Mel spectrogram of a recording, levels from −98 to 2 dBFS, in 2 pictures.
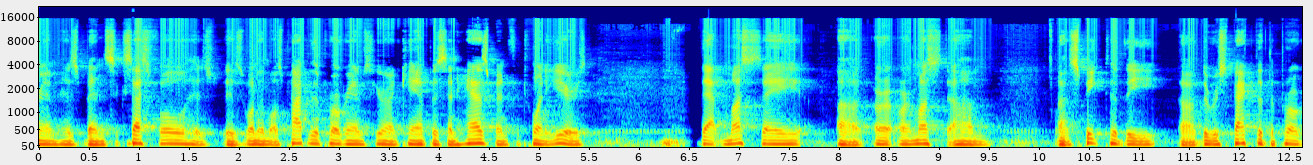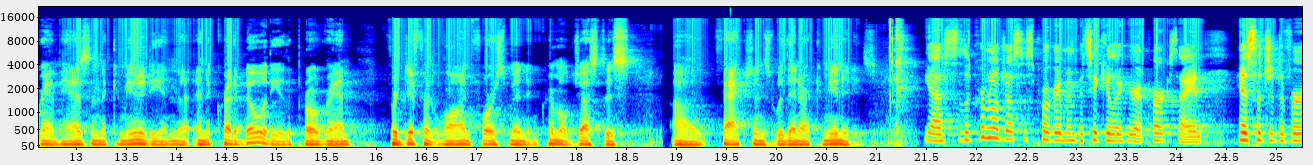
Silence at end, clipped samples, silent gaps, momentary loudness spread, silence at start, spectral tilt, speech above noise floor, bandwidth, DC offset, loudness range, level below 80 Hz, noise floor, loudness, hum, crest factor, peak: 0 s; under 0.1%; none; 7 LU; 0 s; -5.5 dB/octave; 20 dB; 16 kHz; under 0.1%; 2 LU; -34 dBFS; -42 dBFS; -23 LUFS; none; 18 dB; -4 dBFS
